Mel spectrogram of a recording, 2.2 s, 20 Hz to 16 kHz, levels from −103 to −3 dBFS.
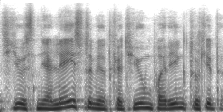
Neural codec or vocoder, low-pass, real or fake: autoencoder, 48 kHz, 128 numbers a frame, DAC-VAE, trained on Japanese speech; 14.4 kHz; fake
